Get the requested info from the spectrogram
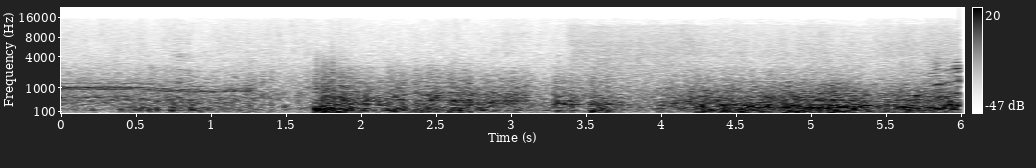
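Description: Thunderstorm sound effect with rain and rumbling thunder. A sudden loud thunderclap comes just under two seconds in, and the rumbling grows louder toward the end. A steady high whistling tone dies away in the first second or so.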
